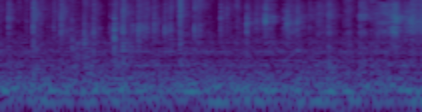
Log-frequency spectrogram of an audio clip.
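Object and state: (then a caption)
Paper-jacketed hardcover book. Long acrylic nails quickly tap and scratch the back cover of a closed hardcover copy of *The Hacienda* with a glossy paper dust jacket. The result is a quiet, continuous run of bright, crisp clicks and papery scratches over a steady low hum.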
